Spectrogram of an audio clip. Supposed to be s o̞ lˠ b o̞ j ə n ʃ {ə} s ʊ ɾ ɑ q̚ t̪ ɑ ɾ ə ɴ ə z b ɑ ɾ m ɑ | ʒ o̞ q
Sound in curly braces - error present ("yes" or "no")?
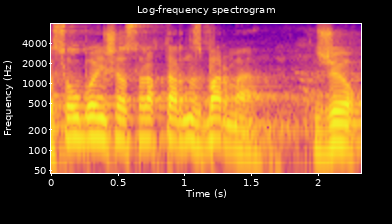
yes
